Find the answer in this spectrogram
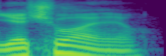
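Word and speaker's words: ישוע: 예수님의 이름을 아람어로 발음하면 예슈아예요.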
